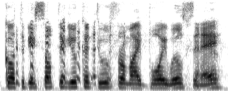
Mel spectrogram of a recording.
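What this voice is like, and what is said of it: Poor put-on Canadian-Russian accent. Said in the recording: “That was my Canadian-Russian accent you didn't catch. ... It was horrible.”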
